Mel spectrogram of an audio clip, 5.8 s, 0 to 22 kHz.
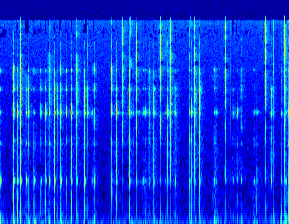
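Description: Long fingernails on both hands tap and scratch the top of a solid white plastic rolling pin held horizontally. Around 35 quick, dry clicks come in uneven bursts, with a brief lull near the two-second mark. Each click carries a short hollow tone around 680 Hz with bright, crisp overtones that die away almost instantly.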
